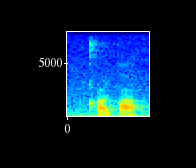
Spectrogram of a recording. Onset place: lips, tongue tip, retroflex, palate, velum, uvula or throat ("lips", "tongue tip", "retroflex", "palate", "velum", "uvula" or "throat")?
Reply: uvula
